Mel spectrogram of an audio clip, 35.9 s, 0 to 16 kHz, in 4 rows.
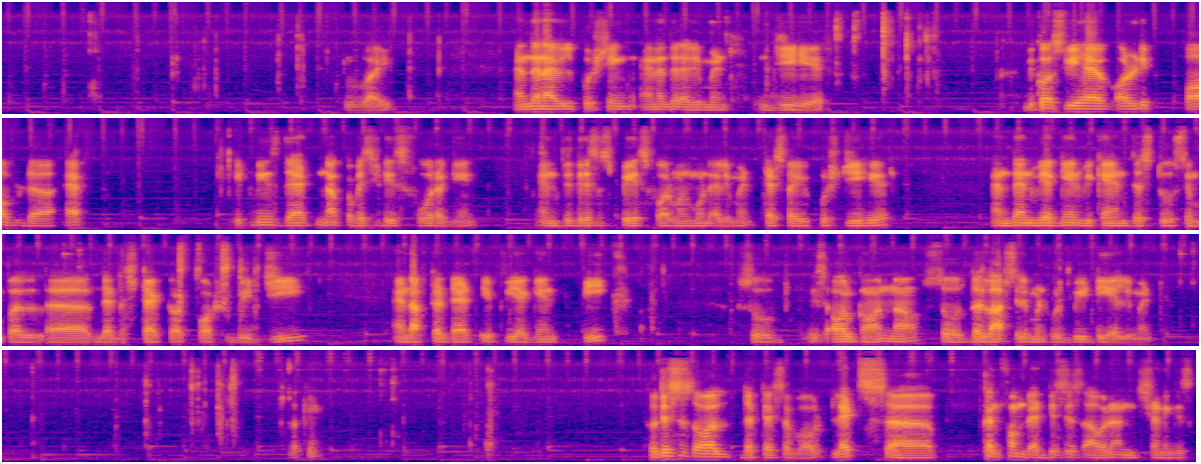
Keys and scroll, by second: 1.8 ctrl+y, 27.7 Delete.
